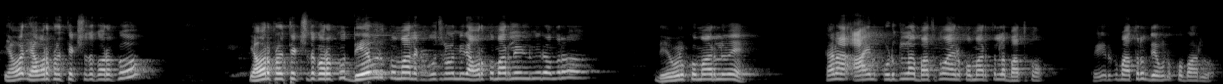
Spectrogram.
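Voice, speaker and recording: A middle-aged male preacher with a notably high voice delivers a church sermon. He hammers phrases through repetition and fires questions at his listeners. His delivery lurches between forceful exhortation and hushed, low asides. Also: quick pace, pauses often. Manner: emphatic preaching with repeated phrases and direct questions to the congregation.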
